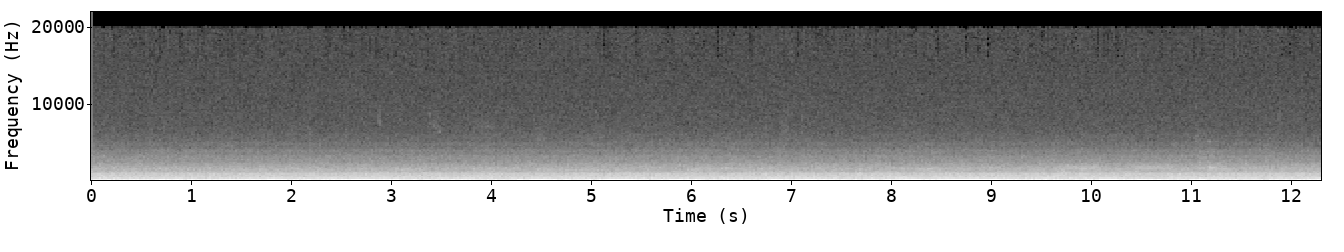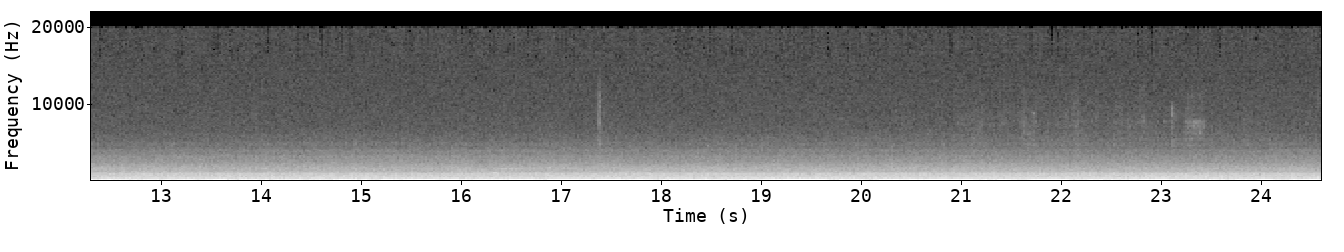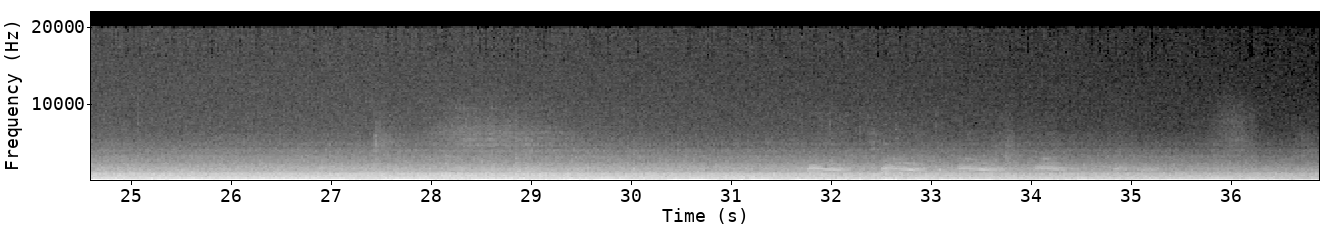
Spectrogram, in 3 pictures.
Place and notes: {"title": "berlin, maybachufer: supermarket - the city, the country & me: outside ventilation of the adjacent supermarket", "date": "2014-01-11 16:02:00", "description": "car parking roof of a supermarket, outside ventilation of the adjacent supermarket\nthe city, the country & me: january 11, 2014", "latitude": "52.49", "longitude": "13.43", "timezone": "Europe/Berlin"}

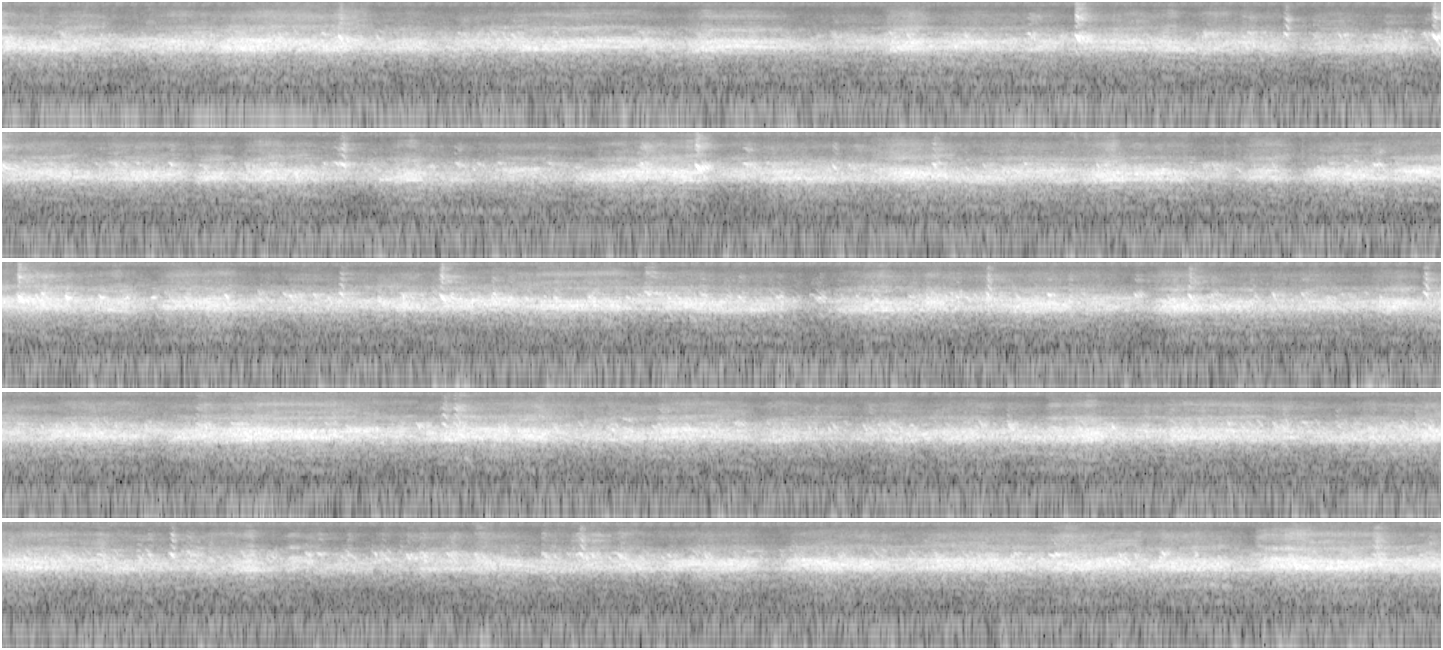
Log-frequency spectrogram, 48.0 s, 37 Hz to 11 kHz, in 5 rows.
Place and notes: {"title": "Neuflize - Corneilles", "date": "2017-07-05 16:22:00", "description": "L'hiver, à la tombée du jour, des centaines de corneilles s'installent pour la nuit dans un bois de peupliers.", "latitude": "49.41", "longitude": "4.30", "altitude": "84", "timezone": "Europe/Paris"}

